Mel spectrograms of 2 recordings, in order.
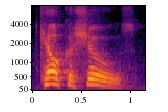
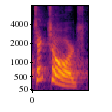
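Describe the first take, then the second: First: The phrase is said in standard French. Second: The phrase sounds like English 'check charge'. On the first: The speaker calls it right. "quelque chose is the right thing" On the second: The speaker calls it wrong. "So that evolved into check charge"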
